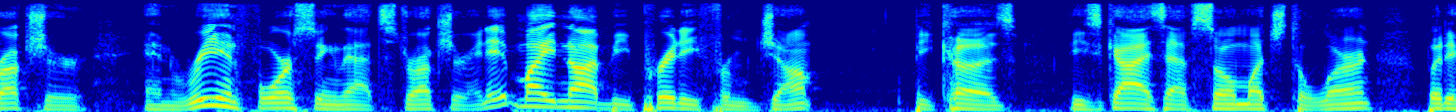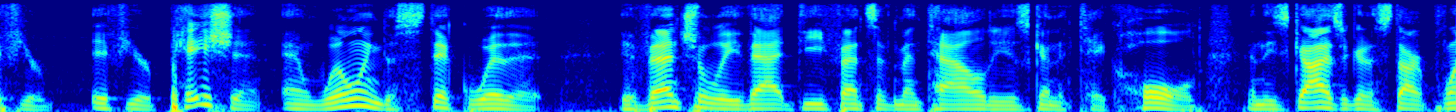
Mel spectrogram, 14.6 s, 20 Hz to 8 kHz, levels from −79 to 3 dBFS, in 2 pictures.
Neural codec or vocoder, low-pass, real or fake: none; 7.2 kHz; real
